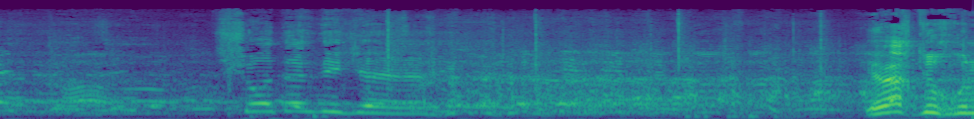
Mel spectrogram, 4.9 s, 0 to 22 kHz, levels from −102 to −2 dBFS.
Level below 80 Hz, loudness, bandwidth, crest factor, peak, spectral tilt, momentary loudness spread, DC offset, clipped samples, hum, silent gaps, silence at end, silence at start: -80 dBFS; -34 LUFS; 16 kHz; 26 dB; -8 dBFS; -2.5 dB/octave; 18 LU; under 0.1%; under 0.1%; none; none; 0 s; 0 s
